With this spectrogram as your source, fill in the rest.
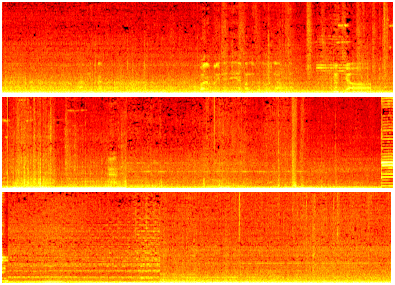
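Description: A truck engine rumbles steadily while driving along a road.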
